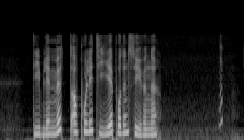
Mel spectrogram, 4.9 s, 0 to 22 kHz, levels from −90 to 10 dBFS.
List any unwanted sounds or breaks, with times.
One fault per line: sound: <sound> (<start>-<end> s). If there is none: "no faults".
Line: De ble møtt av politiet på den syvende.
sound: chirp (4.4-4.5 s)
